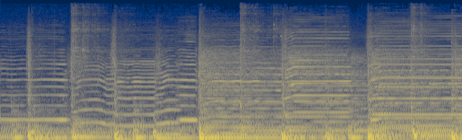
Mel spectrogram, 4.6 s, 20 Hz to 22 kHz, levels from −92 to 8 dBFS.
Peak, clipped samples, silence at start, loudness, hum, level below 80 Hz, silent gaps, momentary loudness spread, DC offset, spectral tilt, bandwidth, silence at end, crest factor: 0 dBFS; under 0.1%; 0 s; -14 LUFS; none; -16 dBFS; none; 4 LU; under 0.1%; -5.5 dB/octave; 14 kHz; 0 s; 12 dB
